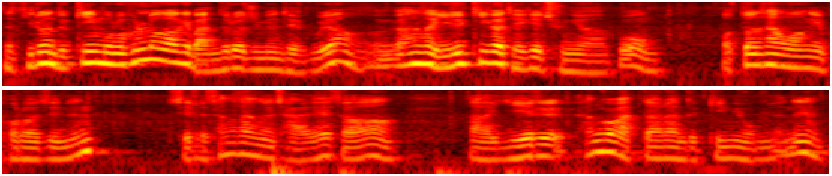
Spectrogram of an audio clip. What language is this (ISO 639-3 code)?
kor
